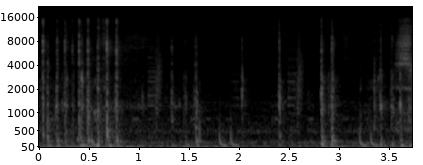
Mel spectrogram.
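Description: Rapid, close keystrokes rattle on a computer keyboard in uneven bursts and short pauses, crisp clicks with no talking.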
